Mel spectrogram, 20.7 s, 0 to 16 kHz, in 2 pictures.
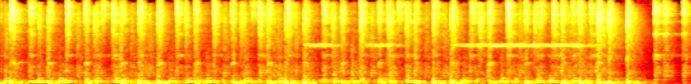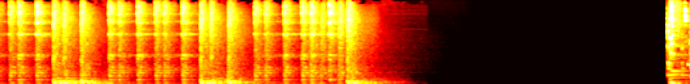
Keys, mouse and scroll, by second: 5.2 click, 10.2 click, 16.5 KP_3, 19.0 click.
